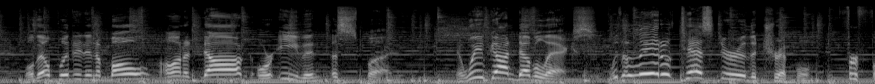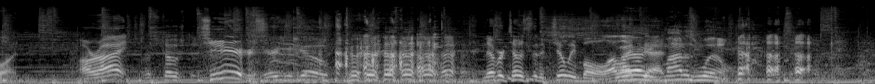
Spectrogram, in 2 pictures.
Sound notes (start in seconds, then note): 11.2 laughing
